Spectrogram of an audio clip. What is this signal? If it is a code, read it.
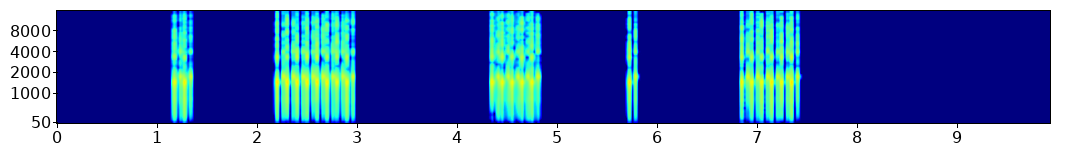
Pulse dialling, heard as clicks on a phone line, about 10 pulses a second. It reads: 2 8 5 1 6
